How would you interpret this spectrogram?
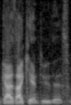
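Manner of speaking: low, soft mock-scared voice; imitated nervous plea. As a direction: quietly imitate a man losing his nerve. Imitates petrified claustrophobic man.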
